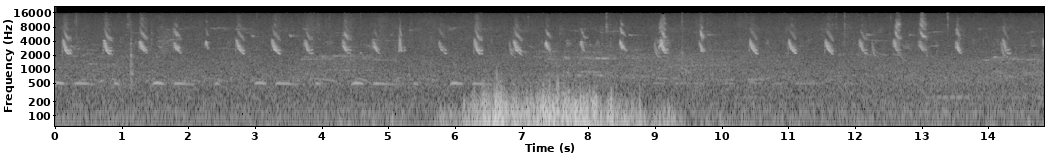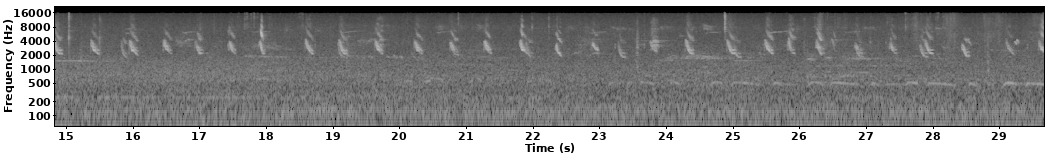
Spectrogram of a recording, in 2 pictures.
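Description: Birds chirping: short, high, downward chirps repeated about twice a second, with chickens clucking faintly underneath. A loud low rumble lasts about three seconds, starting some six seconds in.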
